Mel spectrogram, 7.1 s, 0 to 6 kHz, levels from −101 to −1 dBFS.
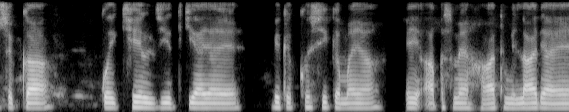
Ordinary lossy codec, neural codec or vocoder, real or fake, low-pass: none; codec, 44.1 kHz, 7.8 kbps, DAC; fake; 5.4 kHz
